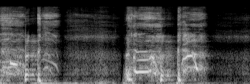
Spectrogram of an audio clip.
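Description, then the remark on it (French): Two harsh coughing bursts separated by a brief pause, each with a rough, throaty rasp, loud and without any speech. “je vous tousse d'en face.”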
